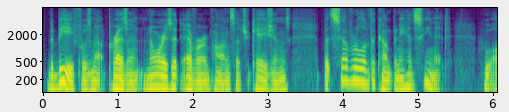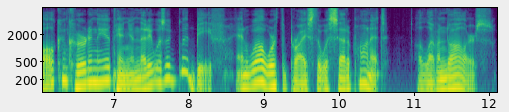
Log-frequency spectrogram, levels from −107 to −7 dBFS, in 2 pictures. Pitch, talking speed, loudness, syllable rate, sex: 125 Hz, 215 wpm, -18 LUFS, 5.8 syllables/s, male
